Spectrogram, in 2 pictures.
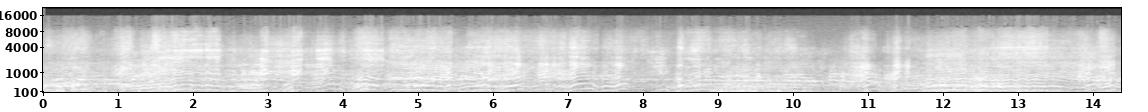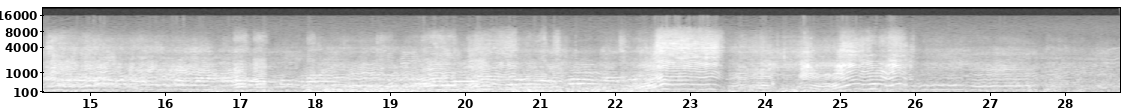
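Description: Several 125cc two-stroke motocross bikes racing, their engines revving up and falling away over and over and overlapping one another, a little quieter near the end.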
